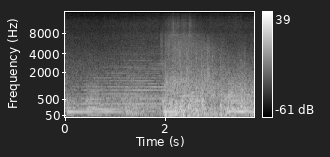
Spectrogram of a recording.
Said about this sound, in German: Ah, wo kommt denn dieser Sturm auf einmal her?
